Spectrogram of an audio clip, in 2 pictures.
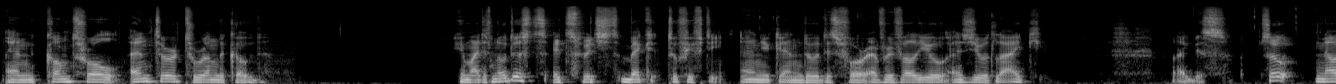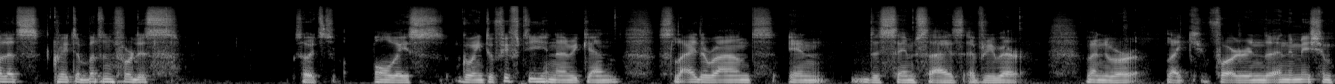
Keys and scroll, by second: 5.1 KP_1, 5.1 KP_2, 5.3 KP_0, 6.1 ctrl+a, 7.0 Return, 11.5 KP_5, 11.6 KP_0, 12.7 ctrl+a, 13.2 Return.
